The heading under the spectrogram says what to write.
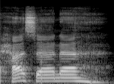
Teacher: وتكون هاء ساكنه مهموسه من اقصى الحلق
